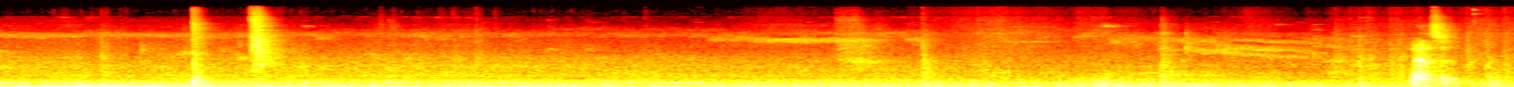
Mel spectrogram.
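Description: An elevator car hums steadily as it travels down.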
